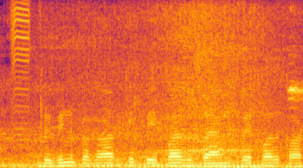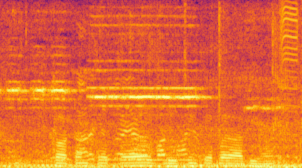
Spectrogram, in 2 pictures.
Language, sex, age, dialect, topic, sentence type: Hindi, male, 18-24, Kanauji Braj Bhasha, agriculture, statement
